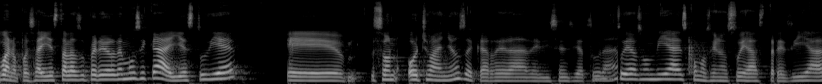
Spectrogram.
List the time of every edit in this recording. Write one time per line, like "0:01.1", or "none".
0:05.9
